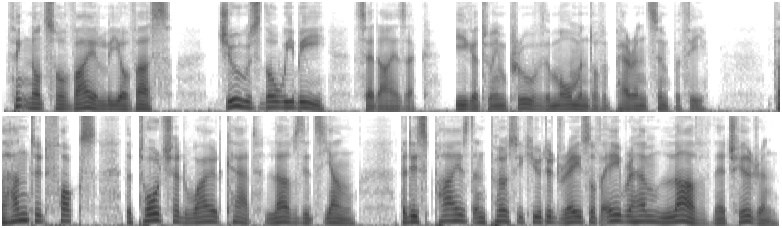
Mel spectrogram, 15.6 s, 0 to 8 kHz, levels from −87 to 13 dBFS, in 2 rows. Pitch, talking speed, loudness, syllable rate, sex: 120 Hz, 145 wpm, -20 LUFS, 4.8 syllables/s, male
